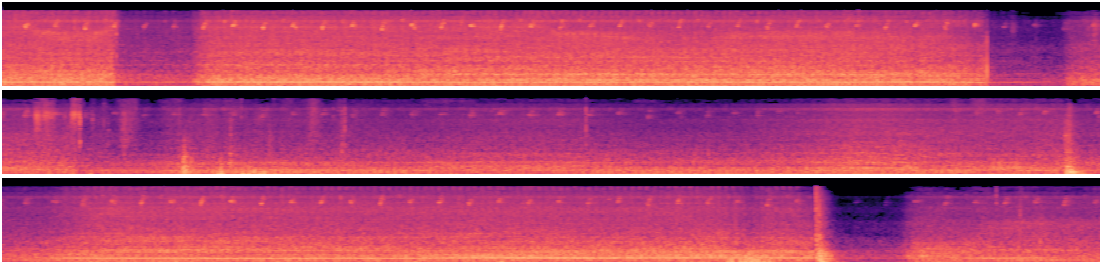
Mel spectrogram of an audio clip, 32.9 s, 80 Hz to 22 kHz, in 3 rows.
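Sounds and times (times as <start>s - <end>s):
car engine running: 0.0s - 32.9s
high-pitched squeak: 10.8s - 16.0s.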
